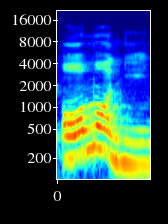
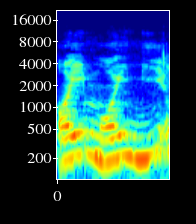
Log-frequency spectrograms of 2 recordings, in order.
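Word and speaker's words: Omoni (어머니): Ich verstehe das wirklich, aber ich bin wirklich der Meinung, man muss so schnell wie möglich davon wegkommen, weil mit der Romanisierung kannst du zum Beispiel Omoni nicht gescheit aussprechen. Ja? Das schaut dann irgendwie so Oimoini an.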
